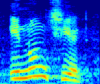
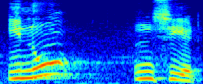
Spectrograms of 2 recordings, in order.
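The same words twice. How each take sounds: First: Said in the usual way. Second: इनुन्शिएट drawn out very slowly, part by part; slow pronunciation demo. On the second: Shown as a demonstration. Teacher repeats the new word for students, इनुन्शिएट slowly sounded out. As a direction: stretch इनुन्शिएट and break it in two for learners. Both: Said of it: "बघा पुन्हा सांगतो, pronunciation".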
